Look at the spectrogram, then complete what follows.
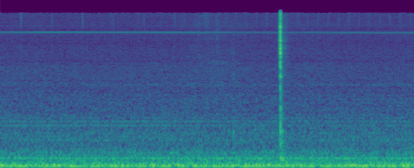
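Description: Steady low rumble and hum, with one sharp click nearly three seconds in as the Sencore CRT tester's rotary function switch is turned.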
